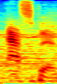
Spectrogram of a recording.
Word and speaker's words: ESPN: It's pronounced Aspen, but on his birth certificate, it's ESPN.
